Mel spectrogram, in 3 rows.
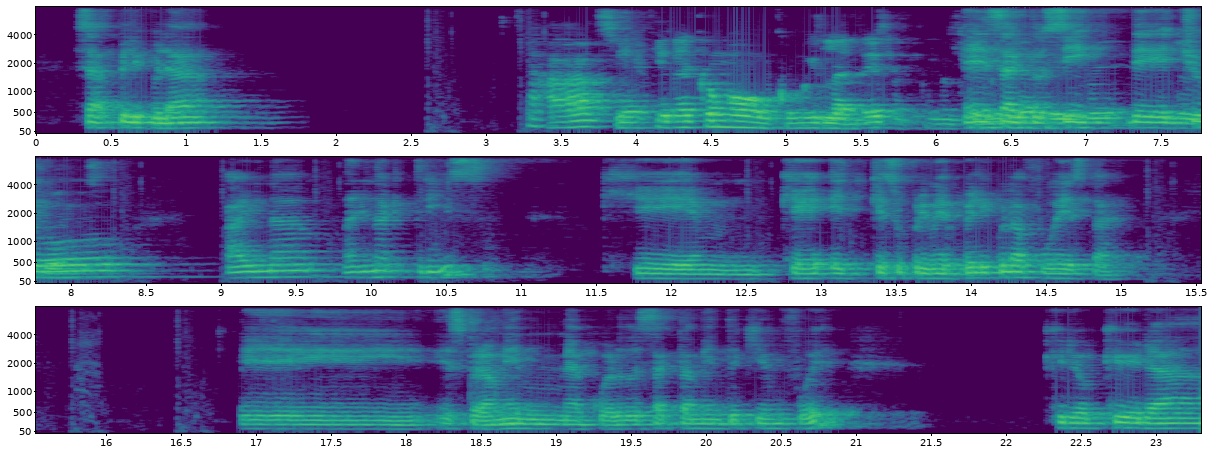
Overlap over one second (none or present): present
